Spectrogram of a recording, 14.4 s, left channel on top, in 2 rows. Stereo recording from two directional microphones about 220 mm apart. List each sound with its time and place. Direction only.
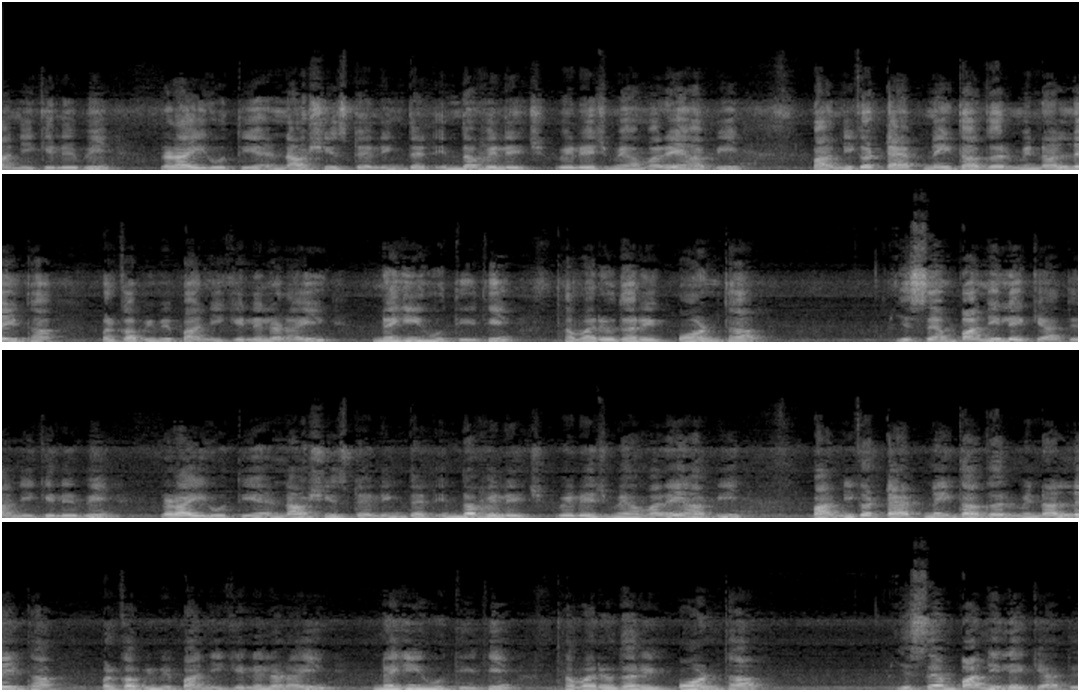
0.0 s speech: 45° left (ahead or behind)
